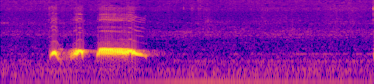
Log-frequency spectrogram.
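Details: Spotted dove coo used as a trapping lure in Malaysia, two short notes and one drawn-out note, then quiet with a low steady hum before another coo starts.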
